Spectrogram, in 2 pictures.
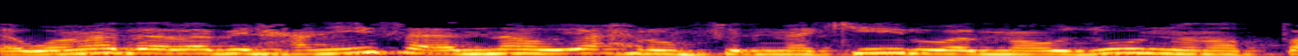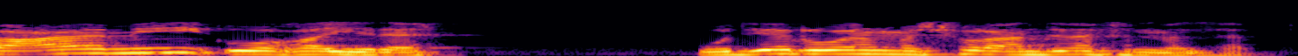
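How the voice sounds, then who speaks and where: A sheikh with an Egyptian Arabic accent teaches a classical Quranic exegesis text in a lively colloquial style, acting out little dialogues between explanations. His high-pitched voice switches between reading the text and casual asides, and the audio is tinny and phone-like.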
